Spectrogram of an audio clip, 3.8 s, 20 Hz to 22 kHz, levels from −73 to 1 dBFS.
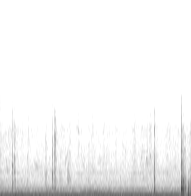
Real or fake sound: real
